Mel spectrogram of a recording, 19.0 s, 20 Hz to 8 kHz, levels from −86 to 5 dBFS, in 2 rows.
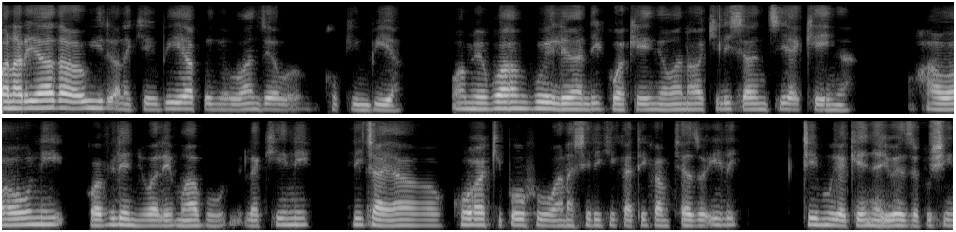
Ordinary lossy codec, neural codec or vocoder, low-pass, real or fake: AAC, 32 kbps; codec, 16 kHz, about 1 kbps, DyCAST, with the encoder's durations; 7.2 kHz; fake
